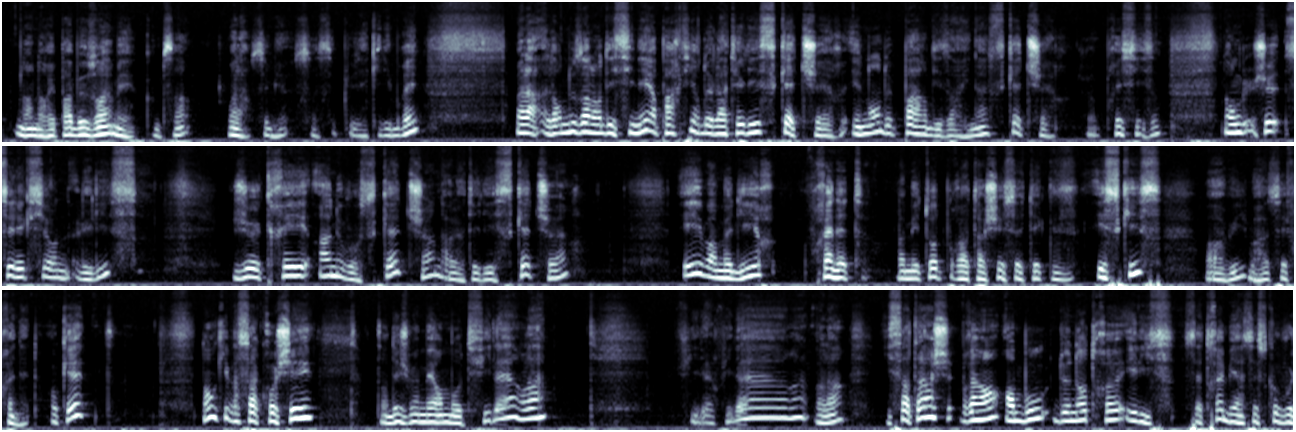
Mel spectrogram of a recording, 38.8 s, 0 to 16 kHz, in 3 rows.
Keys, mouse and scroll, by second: 0.1 click, 1.2 click, 1.8 scroll down 1, 3.2 click, 3.7-5.2 drag, 6.1 click, 9.9 click, 13.5 click, 19.0 click, 27.1 click, 31.4 click, 32.3 click, 33.8 click.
